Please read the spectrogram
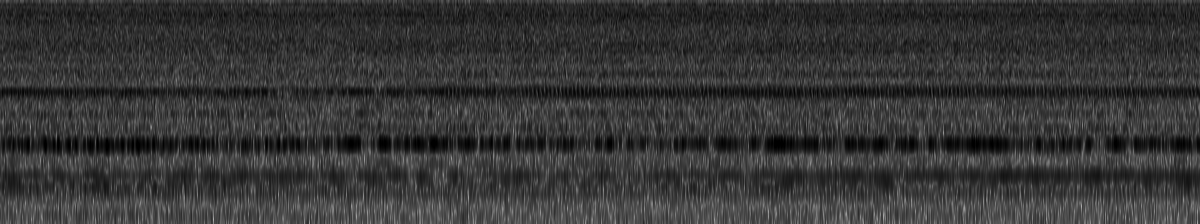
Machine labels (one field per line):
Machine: pump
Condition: normal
